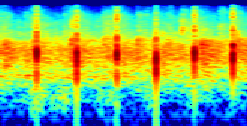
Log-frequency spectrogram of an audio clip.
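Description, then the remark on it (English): An audience claps together in praise of God, six sharp, evenly spaced claps keeping a steady beat over a soft murmur, with no talking. “Come on, let's give him another hand clap of praise together.”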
